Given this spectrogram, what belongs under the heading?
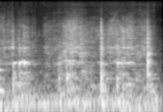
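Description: Corn pudding (sweet corn stirred without flour) is stirred in a pot over medium heat, a utensil scraping and thudding in repeated strokes with a few sharper knocks against the pot, up close with no talking.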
